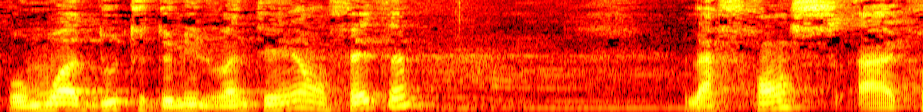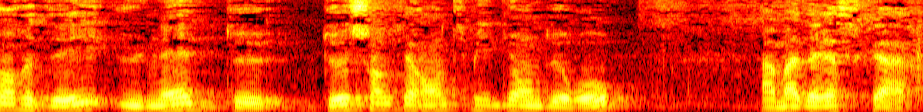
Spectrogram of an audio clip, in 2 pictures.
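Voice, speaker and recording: A man in his forties giving an earnest, persuasive investment pitch as voice-over narration, addressing his viewers as family. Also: unhurried, mellow, slight background noise. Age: 40s. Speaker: channel host pitching an investment project.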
